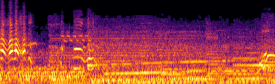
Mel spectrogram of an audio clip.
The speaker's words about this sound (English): So a truck driver, when I cut the clip, a truck was driving up. You just get a glimpse of the truck driver.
